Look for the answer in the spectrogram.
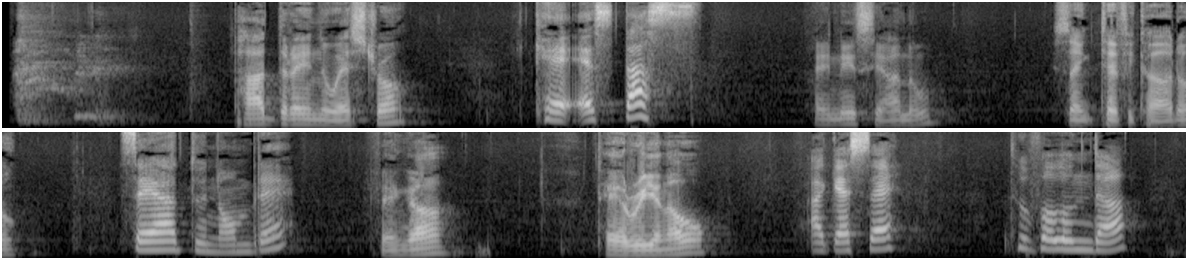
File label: our father spanish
